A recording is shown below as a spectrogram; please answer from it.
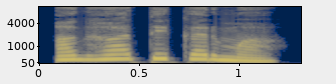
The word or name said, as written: ಅಘಾತಿಕರ್ಮ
